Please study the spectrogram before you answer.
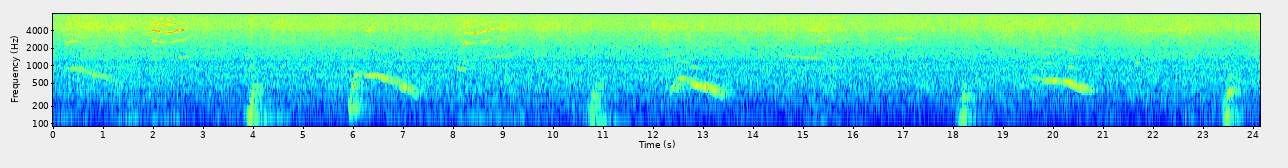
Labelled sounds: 0.2	0.8	humpback whale, 0.78 to 2.8 kHz
1.9	2.8	humpback whale, 2.5 to 6.6 kHz
6.2	6.5	humpback whale, 1.9 to 4.2 kHz
8.2	9.1	humpback whale, 1.3 to 4.6 kHz
12.4	12.7	humpback whale, 1.1 to 1.2 kHz
14.8	15.6	humpback whale, 1.3 to 4.2 kHz
16.7	17.2	humpback whale, 2.8 to 3.0 kHz
19.8	20.5	humpback whale, 1.0 to 2.2 kHz
21.9	22.2	humpback whale, 3.8 to 4.1 kHz

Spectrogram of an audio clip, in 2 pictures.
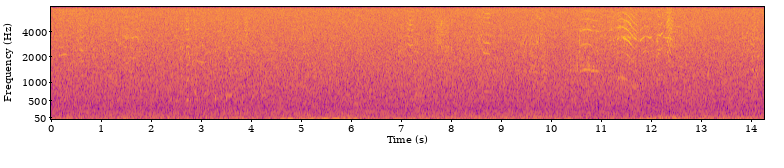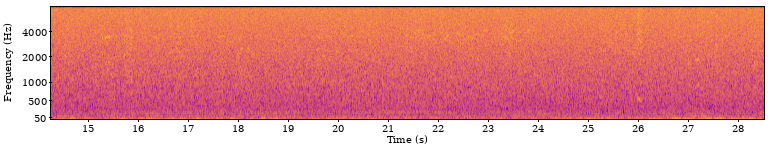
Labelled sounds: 1.5	1.8	Pacific white-sided dolphin, 3.3 to 3.6 kHz
10.5	12.0	Pacific white-sided dolphin, 1.3 to 5.8 kHz

